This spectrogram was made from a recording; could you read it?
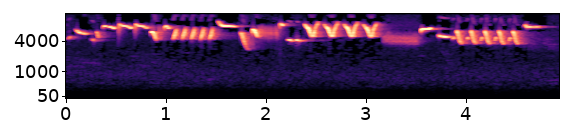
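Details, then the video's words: Eurasian wren singing from a favourite perch in a garden near its nest, a loud, high, rapid outpouring of sharp notes and fast rattling trills, with phrases changing every second or so and no pauses. "WREN BIRD SONG"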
